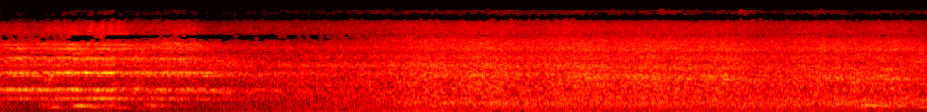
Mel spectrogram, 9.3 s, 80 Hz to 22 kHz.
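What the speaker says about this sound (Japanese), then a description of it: "3番線を列車が通過いたします。" A JR Hokkaido train rumbles steadily past track 3 at a station, a broad continuous roar, with a recorded Japanese platform announcement sounding over it at the start.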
